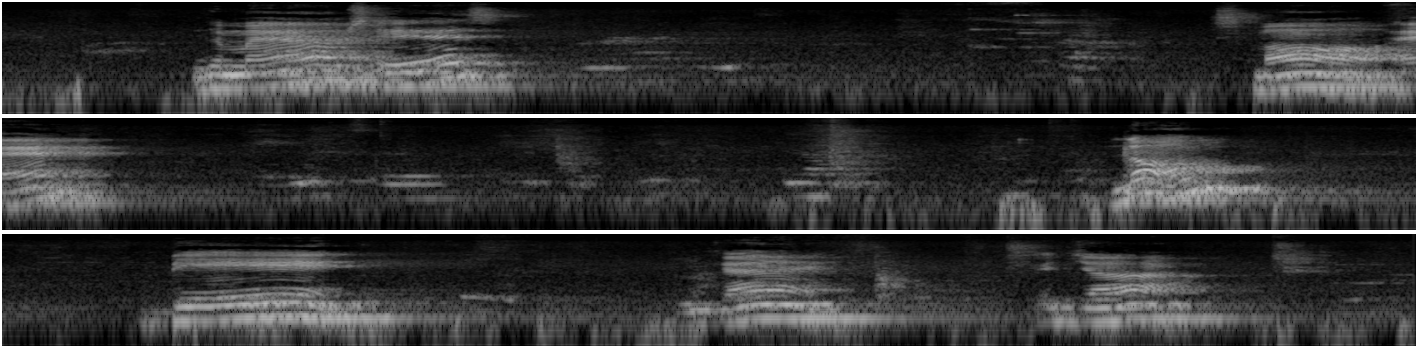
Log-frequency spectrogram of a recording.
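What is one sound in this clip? A young boy says words aloud clearly, close by, in short bursts with pauses.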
